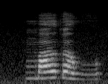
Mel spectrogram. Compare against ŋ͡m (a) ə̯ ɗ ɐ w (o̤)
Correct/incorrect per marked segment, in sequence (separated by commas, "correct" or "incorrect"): correct, correct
